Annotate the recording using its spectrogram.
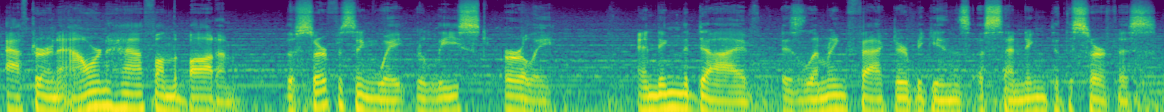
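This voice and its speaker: Male narrator for a scripted documentary, low pitch, clear music behind. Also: moderate pace.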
